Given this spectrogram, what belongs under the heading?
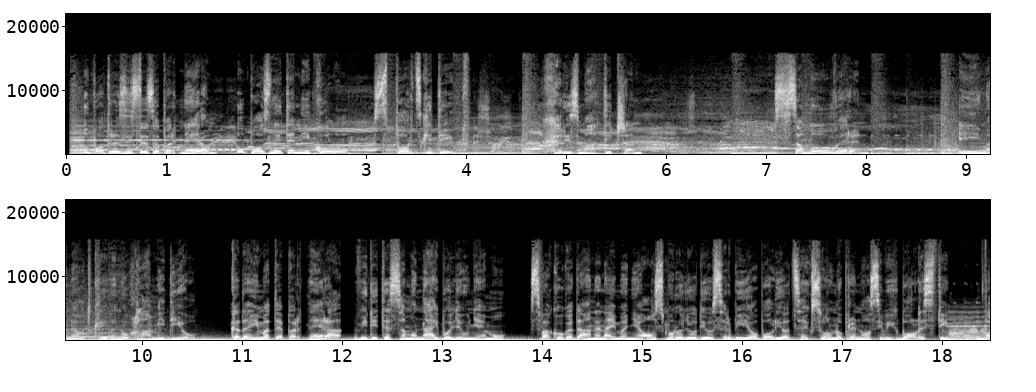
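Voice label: Serbian, female, commercial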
